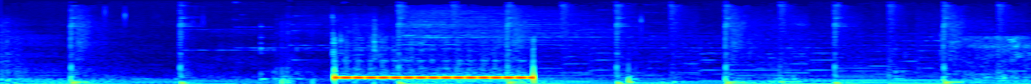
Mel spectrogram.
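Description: A telephone call being dialed, heard as a single steady electronic beep lasting about a second, loud and clear over a quieter background.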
